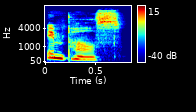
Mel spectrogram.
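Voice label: "impulse", British English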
